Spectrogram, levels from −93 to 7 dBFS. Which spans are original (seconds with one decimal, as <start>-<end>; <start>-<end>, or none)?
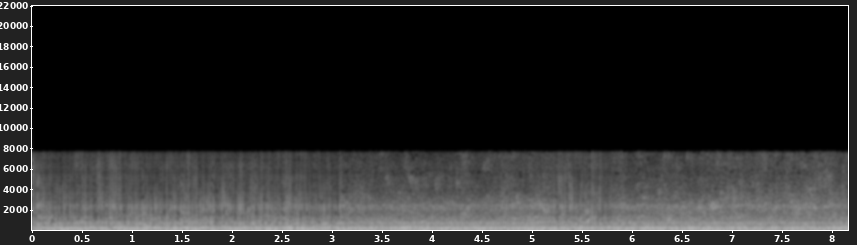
3.1-5.2; 5.8-8.2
